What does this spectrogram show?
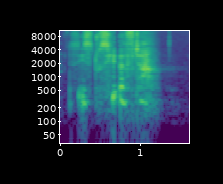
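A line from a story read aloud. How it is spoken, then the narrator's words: Sobbing. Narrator (German): schluchzte sie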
